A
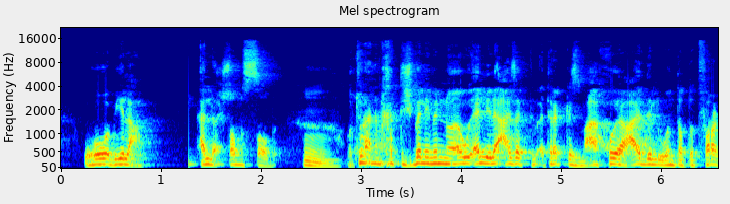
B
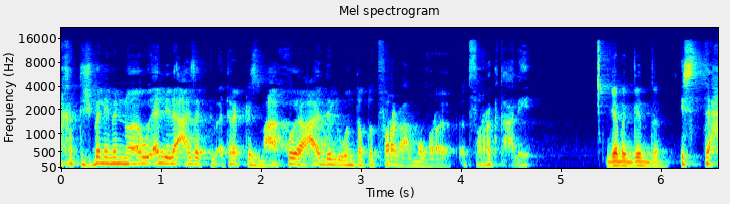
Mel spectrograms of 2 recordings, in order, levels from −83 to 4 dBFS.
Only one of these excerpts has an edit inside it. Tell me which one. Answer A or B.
A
